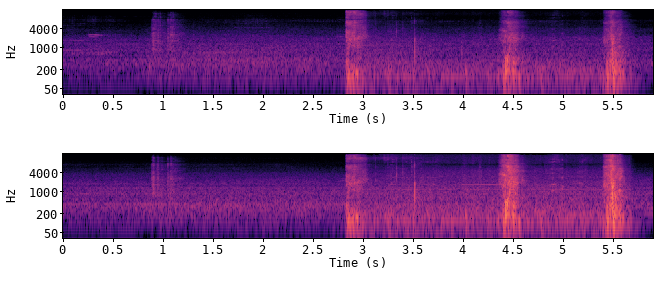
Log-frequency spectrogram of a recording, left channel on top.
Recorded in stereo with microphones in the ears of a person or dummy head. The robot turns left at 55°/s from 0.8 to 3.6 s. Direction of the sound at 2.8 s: 10° left (ahead or behind).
